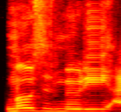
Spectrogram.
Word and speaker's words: Moses Moody: Moses Moody.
